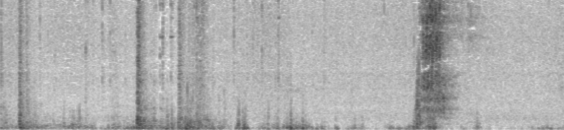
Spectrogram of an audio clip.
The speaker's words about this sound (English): Oh, this is kind of a disorienting wind in a lot of ways.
